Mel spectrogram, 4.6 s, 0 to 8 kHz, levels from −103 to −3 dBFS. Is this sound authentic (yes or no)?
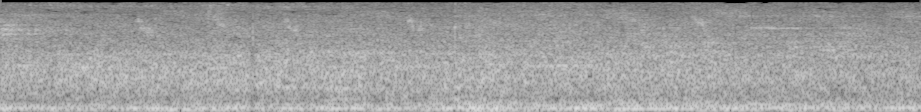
yes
